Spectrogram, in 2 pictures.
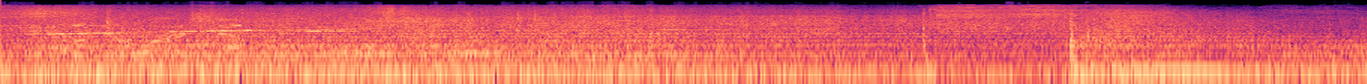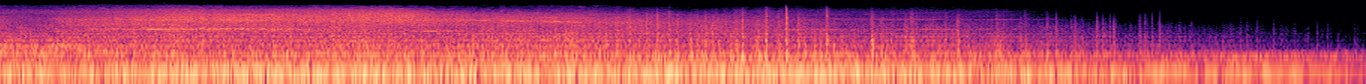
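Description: Spaceship engines in the video game Starfield, a continuous loud rumbling roar with a brief surge midway and a slight fade at the end, with a voice speaking over it.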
